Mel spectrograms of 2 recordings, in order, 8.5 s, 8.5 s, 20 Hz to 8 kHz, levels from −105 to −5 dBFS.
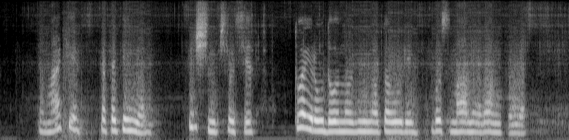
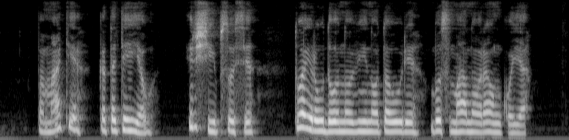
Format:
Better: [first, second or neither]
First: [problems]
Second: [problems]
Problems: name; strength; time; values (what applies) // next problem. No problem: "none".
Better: second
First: noise reduction (neural separator model SepFormer DNS4)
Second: none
